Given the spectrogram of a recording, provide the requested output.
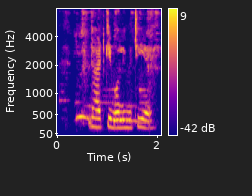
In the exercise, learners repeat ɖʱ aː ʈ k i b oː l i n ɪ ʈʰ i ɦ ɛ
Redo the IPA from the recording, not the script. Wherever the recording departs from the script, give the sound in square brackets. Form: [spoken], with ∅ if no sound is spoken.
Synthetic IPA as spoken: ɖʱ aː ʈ k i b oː l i [m] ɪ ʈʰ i ɦ ɛ

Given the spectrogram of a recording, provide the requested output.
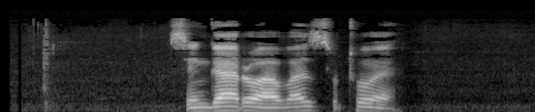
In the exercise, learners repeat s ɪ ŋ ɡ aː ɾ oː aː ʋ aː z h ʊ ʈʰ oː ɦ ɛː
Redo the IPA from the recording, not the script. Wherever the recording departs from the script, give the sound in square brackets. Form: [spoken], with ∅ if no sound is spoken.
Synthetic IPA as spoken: s ɪ ŋ ɡ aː ɾ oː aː ʋ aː z [s] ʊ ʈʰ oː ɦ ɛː

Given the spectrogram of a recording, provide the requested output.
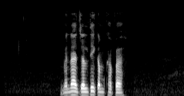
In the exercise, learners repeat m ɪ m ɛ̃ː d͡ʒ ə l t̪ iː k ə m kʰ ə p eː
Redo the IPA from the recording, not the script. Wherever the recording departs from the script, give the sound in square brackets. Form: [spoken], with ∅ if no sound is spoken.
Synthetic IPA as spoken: m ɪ [n] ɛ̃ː d͡ʒ ə l [d̪] iː k ə m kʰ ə p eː

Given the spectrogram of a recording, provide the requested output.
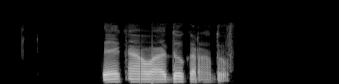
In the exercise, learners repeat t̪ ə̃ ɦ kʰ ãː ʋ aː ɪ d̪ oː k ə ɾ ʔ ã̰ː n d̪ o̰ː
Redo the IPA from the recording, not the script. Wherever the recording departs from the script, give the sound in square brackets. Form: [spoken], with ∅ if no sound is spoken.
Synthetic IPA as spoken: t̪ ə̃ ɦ kʰ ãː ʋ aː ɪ d̪ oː k ə ɾ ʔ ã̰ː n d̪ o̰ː

